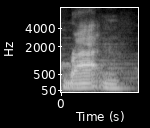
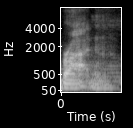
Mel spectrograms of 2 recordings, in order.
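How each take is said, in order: First: It is said in a Texas accent. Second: It is said without a Texas accent.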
